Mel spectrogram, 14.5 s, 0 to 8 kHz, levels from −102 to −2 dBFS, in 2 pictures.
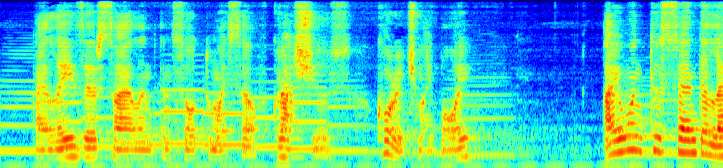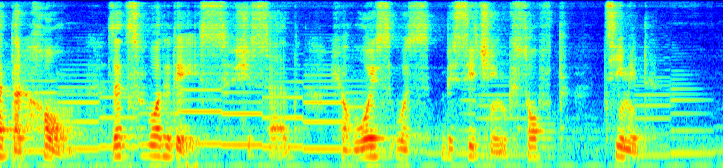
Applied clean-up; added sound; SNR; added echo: none; Wind instrument, woodwind instrument; 14 dB; reverberation time 2.8 s.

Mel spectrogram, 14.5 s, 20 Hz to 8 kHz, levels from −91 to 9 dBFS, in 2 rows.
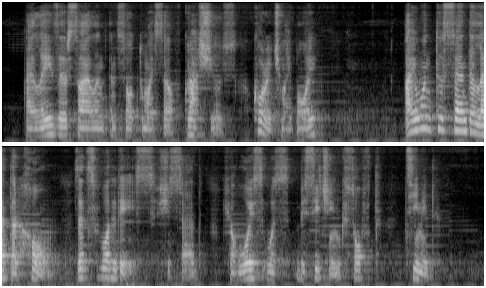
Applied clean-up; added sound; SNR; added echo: neural separator model SepFormer DNS4.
